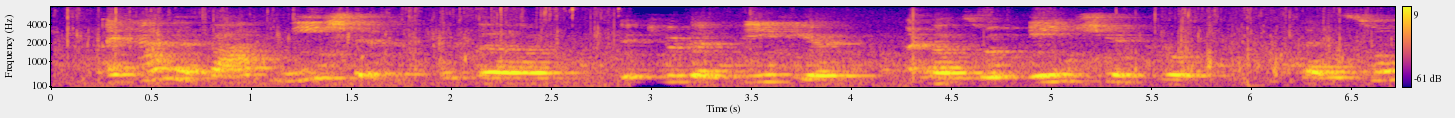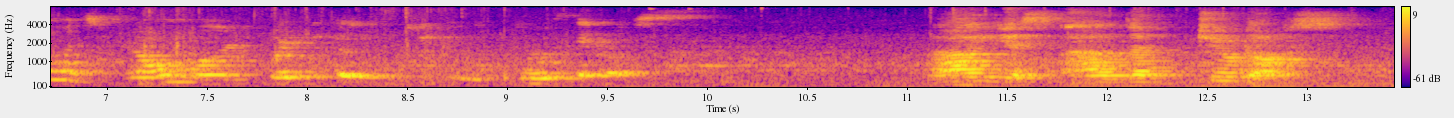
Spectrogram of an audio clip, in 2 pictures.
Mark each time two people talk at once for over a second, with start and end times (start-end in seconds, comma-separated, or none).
none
